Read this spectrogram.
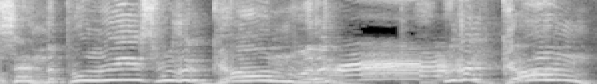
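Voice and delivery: frantic high shrieking 911 caller; panicked caller. Acted. Frantic caller screaming at the dispatcher. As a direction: scream for help like it's life or death. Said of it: "you be dispatcher, and I'll be herald".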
